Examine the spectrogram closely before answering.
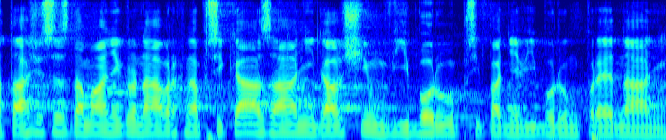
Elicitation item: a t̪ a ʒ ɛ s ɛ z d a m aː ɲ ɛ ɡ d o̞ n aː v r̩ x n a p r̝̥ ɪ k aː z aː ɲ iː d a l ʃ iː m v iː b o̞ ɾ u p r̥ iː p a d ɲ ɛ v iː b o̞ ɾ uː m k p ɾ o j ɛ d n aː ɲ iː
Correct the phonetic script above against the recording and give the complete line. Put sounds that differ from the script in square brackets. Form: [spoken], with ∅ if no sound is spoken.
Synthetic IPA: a t̪ a ʒ ɛ s ɛ z d a m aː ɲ ɛ ɡ d o̞ n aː v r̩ x n a p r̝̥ ɪ k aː z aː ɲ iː d a l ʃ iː m v iː b o̞ ɾ u p r̥ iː p a d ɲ ɛ v iː b o̞ ɾ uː m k p ɾ o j ɛ d n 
